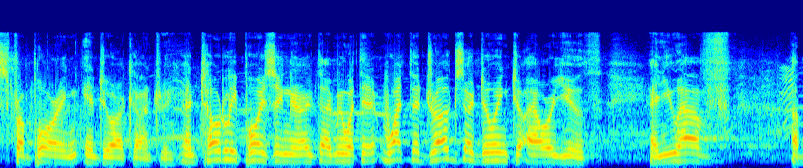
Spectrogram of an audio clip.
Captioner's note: applause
